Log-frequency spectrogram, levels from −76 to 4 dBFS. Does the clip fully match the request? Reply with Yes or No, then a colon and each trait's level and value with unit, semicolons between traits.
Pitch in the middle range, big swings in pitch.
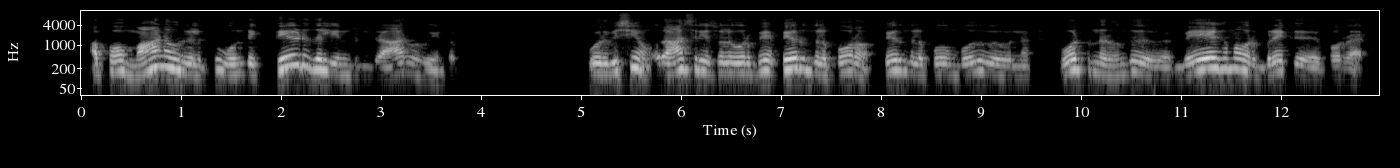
Yes: medium, 165 Hz; wide, 5.7 semitones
